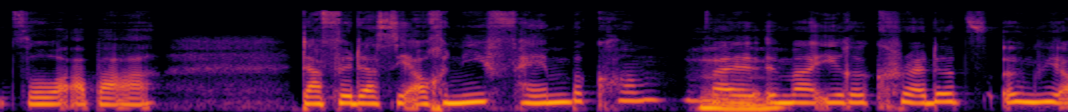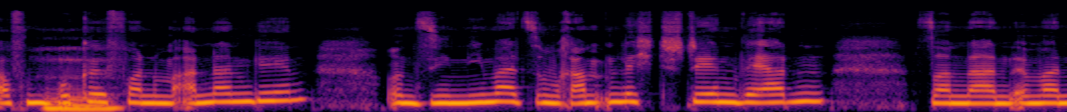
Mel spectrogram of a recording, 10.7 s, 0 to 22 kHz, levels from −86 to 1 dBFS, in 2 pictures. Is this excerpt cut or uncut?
uncut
